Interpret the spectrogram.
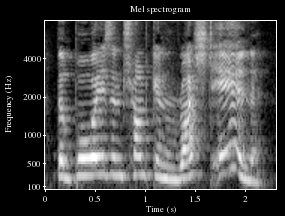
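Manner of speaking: ordinary delivery, nothing marked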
